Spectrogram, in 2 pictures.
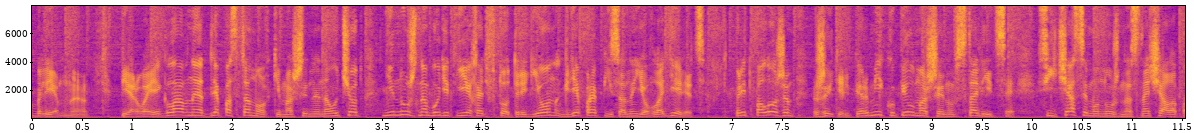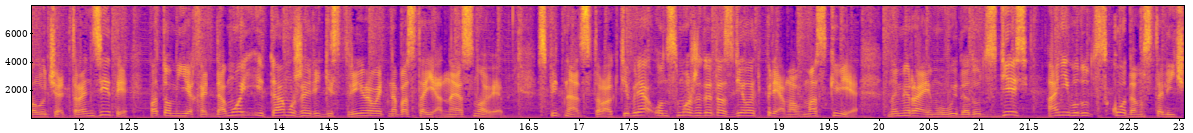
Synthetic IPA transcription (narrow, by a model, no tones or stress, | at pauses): ɐblʲe̞mnʊ̰jʊ̰ | pʲe̞rvəjəɪɡlˠavnəjəd̪lʲɐpəst̪ɐno̞fkʲɪmɐʂɨnɨnəʊt͡ɕo̞t̪ | nʲɪnuʐnəbudʲɪt̪je̞xətʲft̪o̞t̪ɾʲɪɡʲɪo̞nɡdʲe̞pɾɐpʲisənjɪjo̞vlˠɐdʲelʲɪt̪s | pɾʲɪt̪̚pɐlˠo̞ʐɨm | ʐɨtʲɪlʲpʲɪrmʲikʊpʲilˠmɐʂɨnʊfst̪ɐlʲit̪sɨ̰ | sʲɪjt͡ɕasjɪmunuʐnəsnɐt͡ɕalˠəpəlˠʊt͡ɕæt̚ʲt̪ɾɐnzʲit̪ɨ | pɐt̪o̞mje̞xət̚ʲd̪ɐmo̞jit̪amʊʐɛɾʲɪɡʲɪst̪ɾʲiɾəvətʲnəpəst̪ɐja̰nːəjɐsno̞vʲɪ̰spʲɪt̪na̰t̪sɨ̥t̪əvəɐktʲɪbɾʲaʔo̞nsmo̞ʐɨt̪ɛt̪əzʲdʲe̞lˠətʲpɾʲaməvmɐskvʲe̞̰ | nəmʲɪɾajɪmuvɨd̪əd̪ʊt̪zʲdʲesʲ | ɐnʲibud̪ʊt̪sko̞d̪əmst̪ɐlʲit͡ɕ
